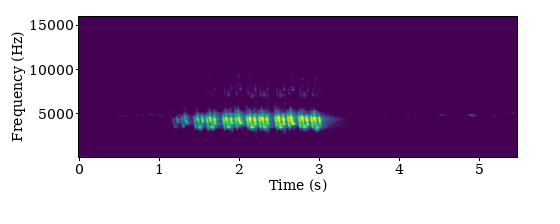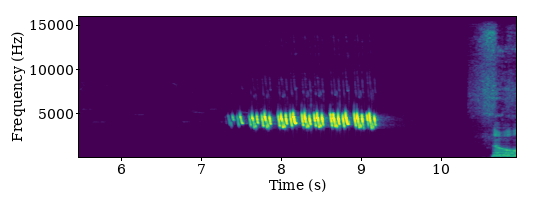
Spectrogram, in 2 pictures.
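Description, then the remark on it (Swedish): Two bursts of high, rapidly pulsing warbler song recorded in Japan, each about two seconds long, separated by a pause, over a faint steady background hum. “Ja, då fortsätter vi söderut ner i Japan då.”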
